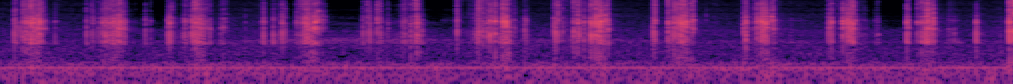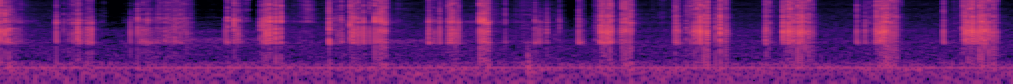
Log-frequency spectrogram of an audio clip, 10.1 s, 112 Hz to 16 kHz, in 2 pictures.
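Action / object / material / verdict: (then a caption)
scrape / woven wicker basket lid / wicker / none. Long nails scratch across the woven strands of a hollow, orange wicker pumpkin lid with a wooden stem, held in the hand. About 35 short, dry, bright rasping strokes come in an uneven rhythm, each stopping instantly, over a faint steady low hum.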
